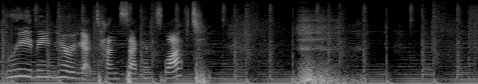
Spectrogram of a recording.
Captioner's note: exhales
